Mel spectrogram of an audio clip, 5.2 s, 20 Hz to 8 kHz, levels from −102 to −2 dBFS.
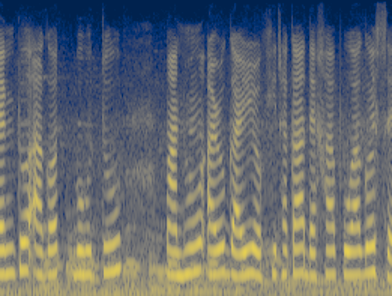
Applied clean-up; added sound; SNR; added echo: none; Organ; 14 dB; none.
